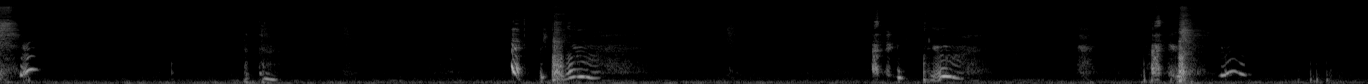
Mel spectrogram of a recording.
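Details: A run of about five short, small sneezes with quiet pauses between them in a quiet room; sneezes described as girlier than expected; sneezing.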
